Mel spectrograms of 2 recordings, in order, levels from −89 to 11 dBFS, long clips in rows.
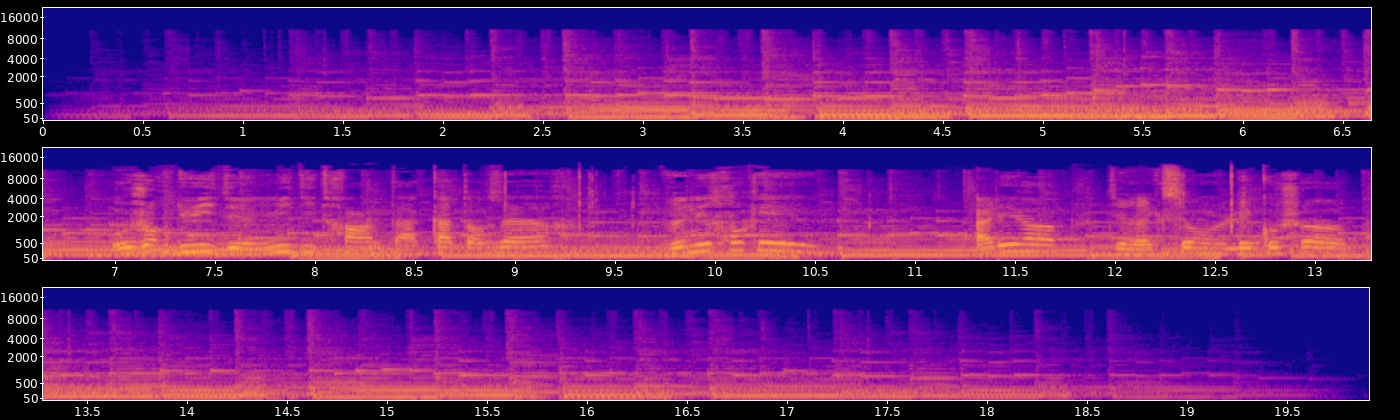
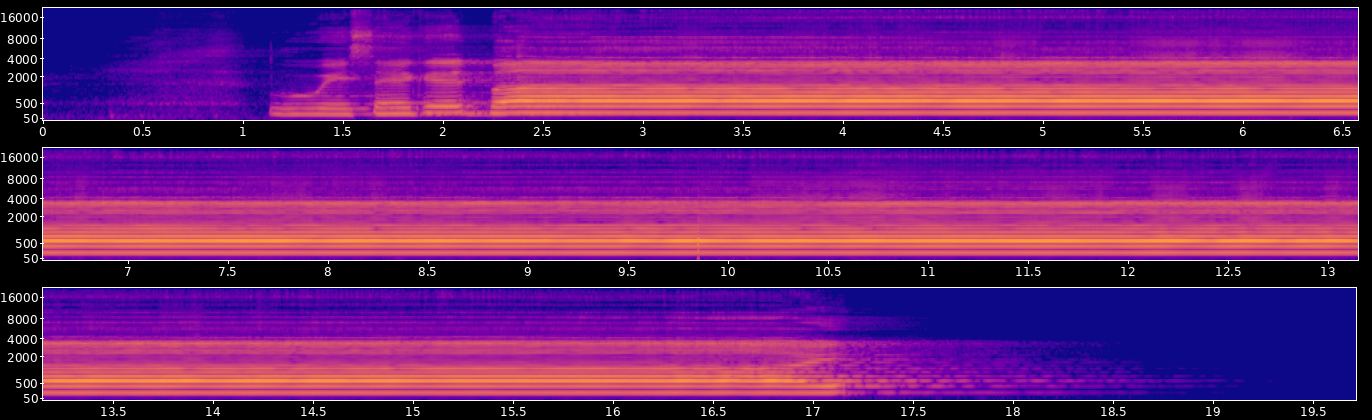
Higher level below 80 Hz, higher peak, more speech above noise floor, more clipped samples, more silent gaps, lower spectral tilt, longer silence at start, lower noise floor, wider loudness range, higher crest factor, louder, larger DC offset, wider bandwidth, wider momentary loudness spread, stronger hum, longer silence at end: first, -40 dBFS vs -76 dBFS; first, -2 dBFS vs -8 dBFS; second, 37 dB vs 69 dB; neither; neither; first, -6 dB/octave vs -4.5 dB/octave; second, 0.3 s vs 1.15 s; second, -55 dBFS vs -89 dBFS; first, 10 LU vs 5 LU; first, 22 dB vs 10 dB; second, -22 LUFS vs -17 LUFS; neither; second, 13 kHz vs 19 kHz; first, 15 LU vs 4 LU; neither; second, 0.65 s vs 2.2 s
